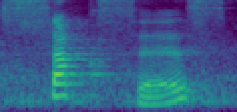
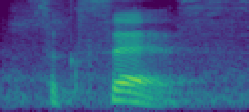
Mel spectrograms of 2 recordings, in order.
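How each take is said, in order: First: SUC-cess, stressed on the first syllable; wrong stress on first syllable. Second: Suc-CESS, stressed on the second syllable. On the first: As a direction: say success wrongly, punching "suc". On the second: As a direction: say success with a weak "suc", strong "cess". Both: Shown as a demonstration. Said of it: "may have stress on the second".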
